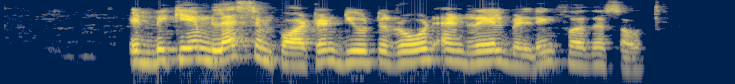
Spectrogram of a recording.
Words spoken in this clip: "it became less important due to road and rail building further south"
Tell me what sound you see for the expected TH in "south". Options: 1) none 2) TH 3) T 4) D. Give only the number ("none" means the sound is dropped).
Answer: 3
